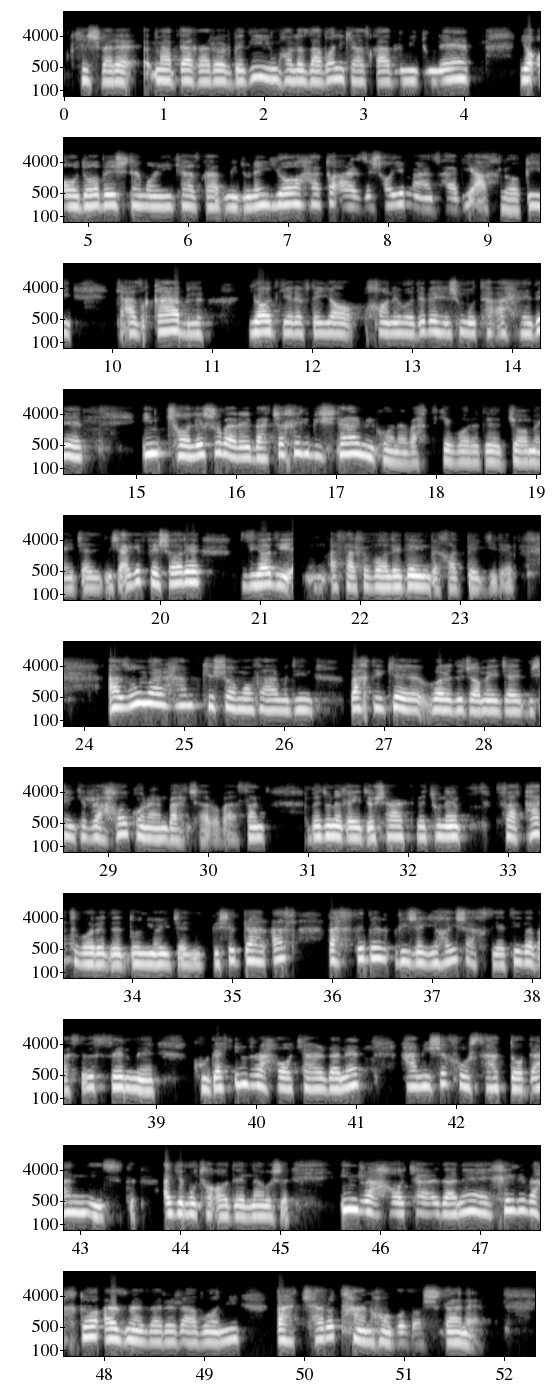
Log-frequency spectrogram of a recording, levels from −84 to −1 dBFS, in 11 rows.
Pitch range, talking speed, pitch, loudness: 190-230 Hz, 135 wpm, 205 Hz, -15 LUFS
